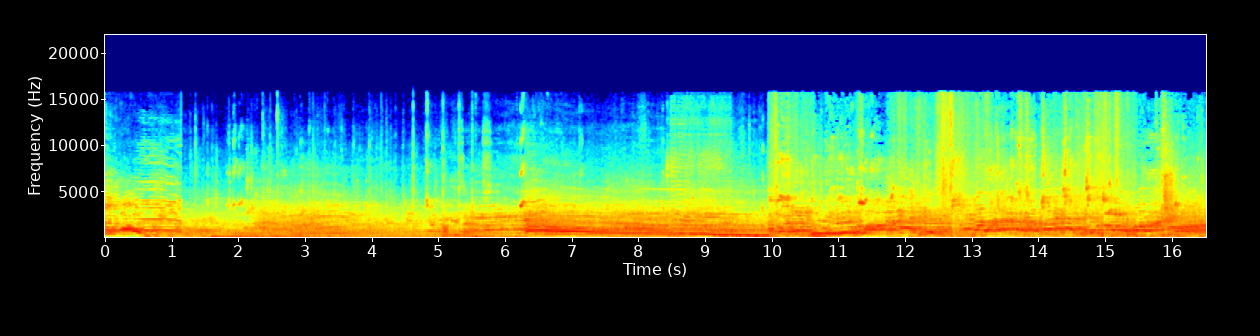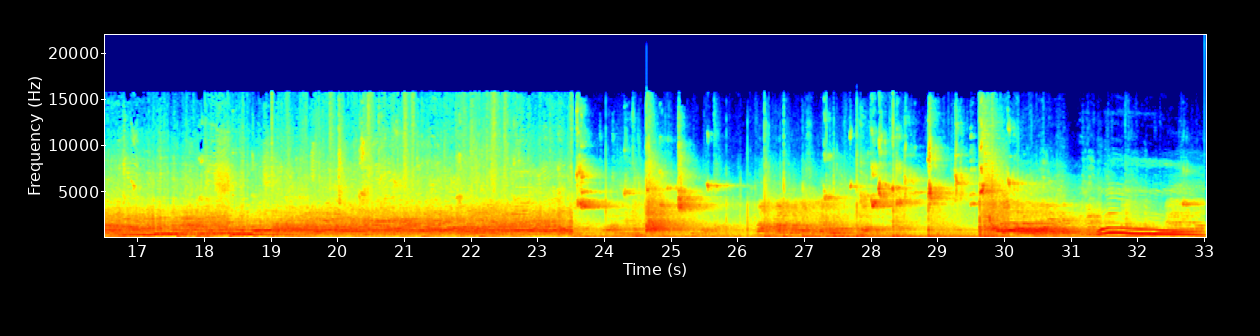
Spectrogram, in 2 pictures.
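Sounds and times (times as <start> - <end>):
players and spectators shouting: 0.0 - 24.4, 29.5 - 33.0
basketball bouncing on court: 4.4 - 5.7, 23.9 - 30.0.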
